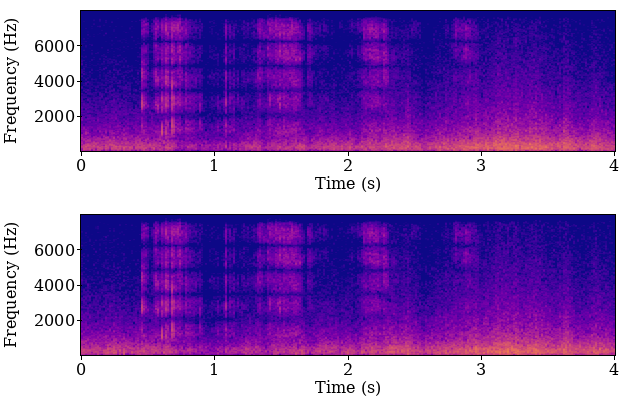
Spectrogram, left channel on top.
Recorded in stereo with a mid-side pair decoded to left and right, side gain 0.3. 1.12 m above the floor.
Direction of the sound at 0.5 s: 15° left.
